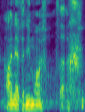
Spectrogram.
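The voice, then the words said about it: Movie line in a different accent. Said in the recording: “It's from Finding Nemo, but different accent.”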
